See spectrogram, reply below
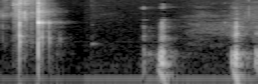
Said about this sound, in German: Ich muss auch schnell mein Bier aufmachen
